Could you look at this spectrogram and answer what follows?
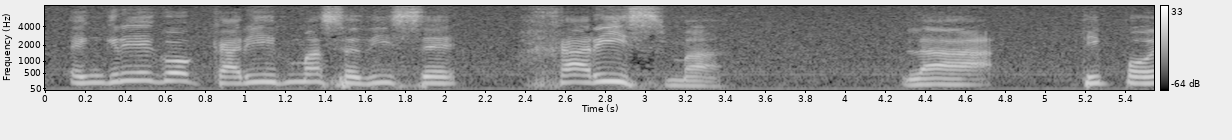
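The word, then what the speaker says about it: χάρισμα: En griego carisma se dice charisma, la tipo X, pero se pronuncia como J.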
